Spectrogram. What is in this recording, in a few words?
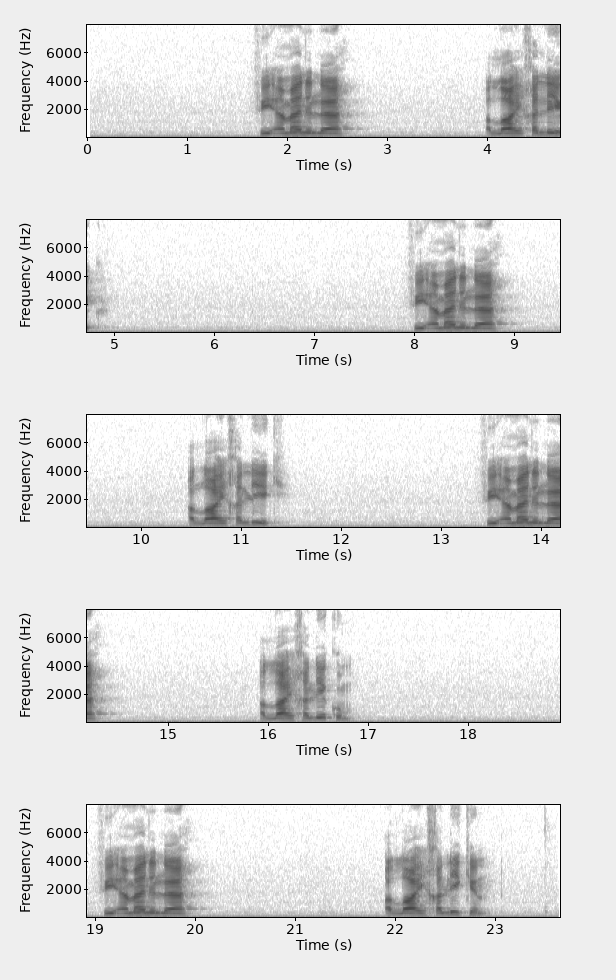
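Libyan greeting farewell, arabic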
